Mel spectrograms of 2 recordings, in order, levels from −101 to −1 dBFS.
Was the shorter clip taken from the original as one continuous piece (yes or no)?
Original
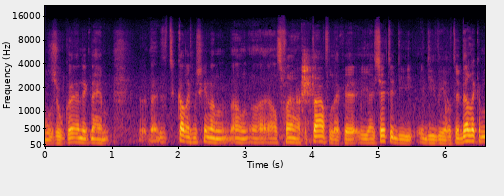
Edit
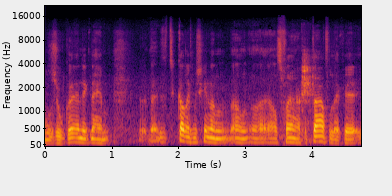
yes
